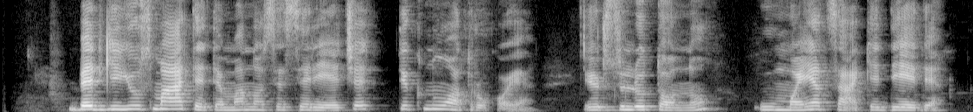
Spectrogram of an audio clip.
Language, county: Lithuanian, Vilnius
